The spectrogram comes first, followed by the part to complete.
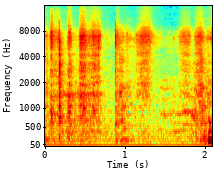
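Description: A deck of Choice cloverback playing cards being handled: faint rubbing and light clicks of the cards sliding against each other, with one sharper tick a little under a second in.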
